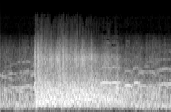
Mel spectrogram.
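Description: A volley of gunfire from a group of defenders firing together on command: a sudden loud burst that swells into a dense, sustained crackling roar lasting to the end.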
